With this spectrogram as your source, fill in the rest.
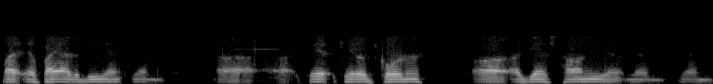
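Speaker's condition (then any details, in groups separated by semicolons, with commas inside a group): Stuttering; doubts could get through giving a seminar due to stuttering background; repeated sounds, repeated words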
